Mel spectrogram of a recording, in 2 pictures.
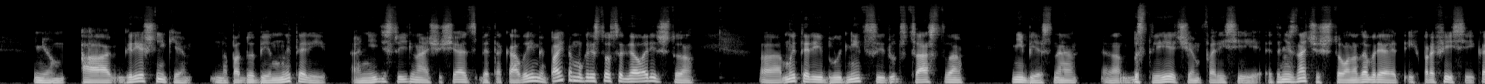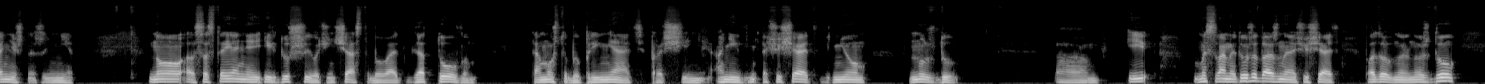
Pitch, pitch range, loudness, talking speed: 110 Hz, 95-120 Hz, -19 LUFS, 125 wpm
